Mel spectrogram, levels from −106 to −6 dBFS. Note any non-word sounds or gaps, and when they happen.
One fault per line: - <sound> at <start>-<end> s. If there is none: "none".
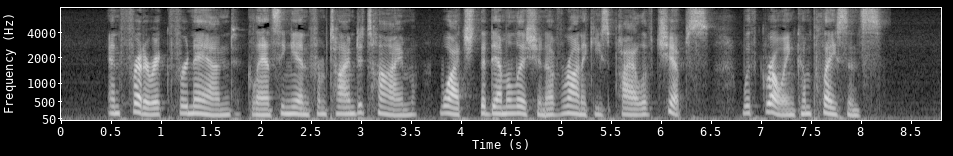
none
